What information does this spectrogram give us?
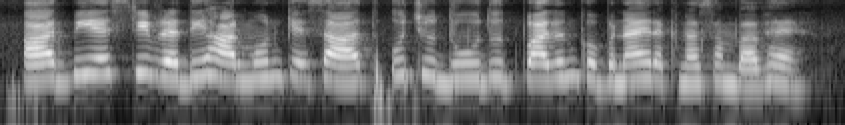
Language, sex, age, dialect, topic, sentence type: Hindi, female, 18-24, Marwari Dhudhari, agriculture, statement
